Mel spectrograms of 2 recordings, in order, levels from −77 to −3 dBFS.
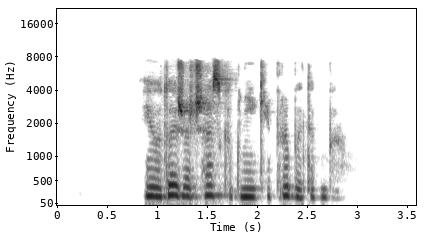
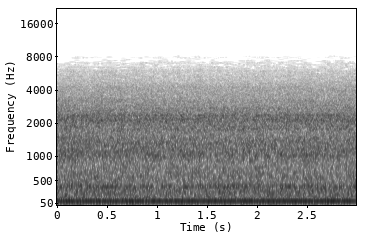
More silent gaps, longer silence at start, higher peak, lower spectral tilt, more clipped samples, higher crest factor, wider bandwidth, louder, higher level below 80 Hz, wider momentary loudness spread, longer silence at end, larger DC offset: neither; first, 0.85 s vs 0 s; first, -2 dBFS vs -6 dBFS; second, -3 dB/octave vs -6.5 dB/octave; neither; first, 20 dB vs 12 dB; about the same, 8 kHz vs 7.6 kHz; about the same, -16 LUFS vs -18 LUFS; second, -60 dBFS vs -30 dBFS; first, 18 LU vs 1 LU; first, 0.8 s vs 0 s; neither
